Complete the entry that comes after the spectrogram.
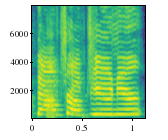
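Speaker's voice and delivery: very high, slow, laughing bro; high mock bro. A laughing fan to the comic, very high and slow. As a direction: stretch it out, high and goofy.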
